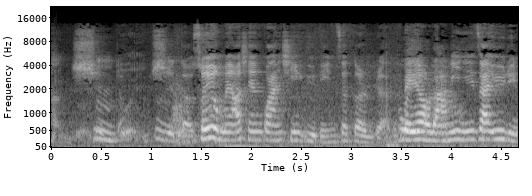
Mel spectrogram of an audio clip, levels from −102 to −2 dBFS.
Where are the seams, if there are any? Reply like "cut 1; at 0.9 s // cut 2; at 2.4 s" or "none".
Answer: cut 1; at 3.5 s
